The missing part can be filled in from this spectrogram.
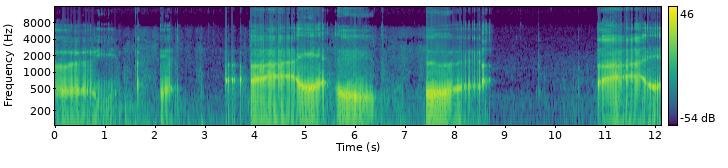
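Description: Several long, loud, voiced burps in a row, produced on purpose.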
